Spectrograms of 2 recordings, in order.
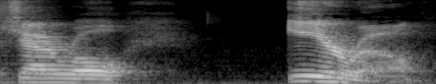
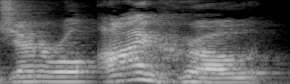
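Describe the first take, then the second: First: It uses the movie's changed pronunciation. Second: It uses the original cartoon pronunciation. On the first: The speaker calls it wrong. "he gets his name pronounced as General Iroh" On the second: The speaker calls it right. "And General Iroh"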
